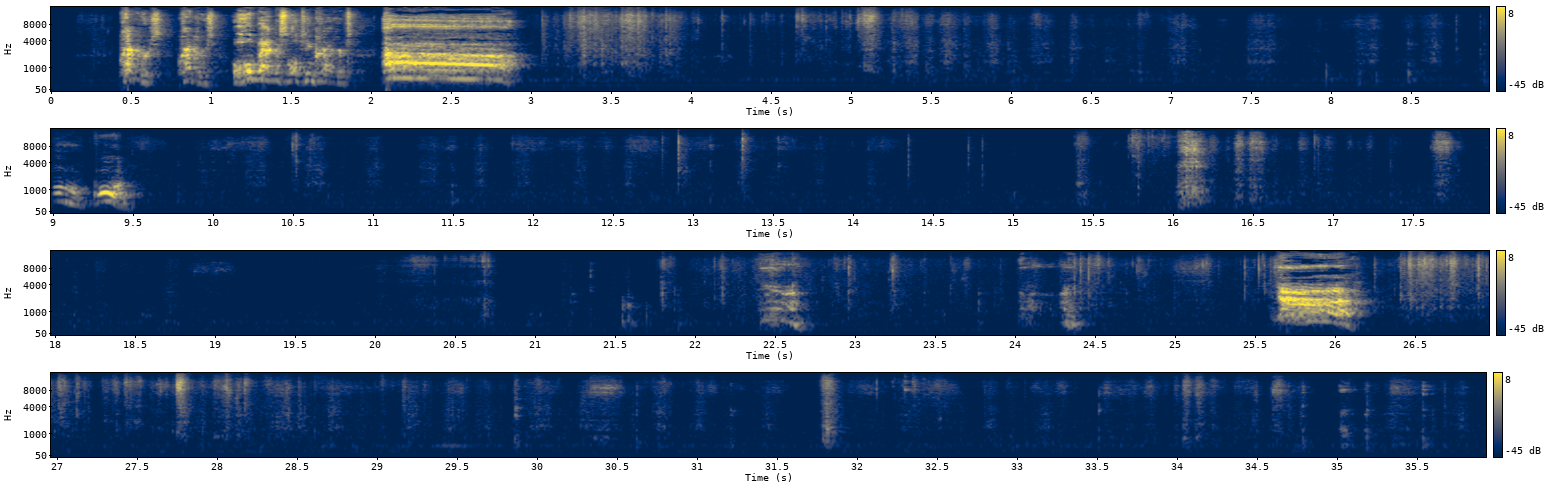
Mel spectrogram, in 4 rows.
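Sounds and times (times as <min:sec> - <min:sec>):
man whining cries: 0:02.1 - 0:03.0, 0:25.6 - 0:26.2
man yelling: 0:02.1 - 0:03.0, 0:25.6 - 0:26.2
plastic sleeve crinkling: 0:02.4 - 0:07.7, 0:21.7 - 0:30.7.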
